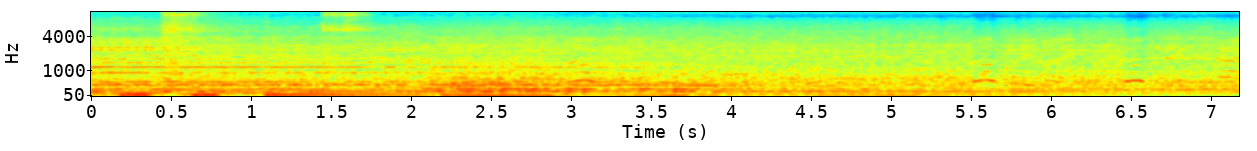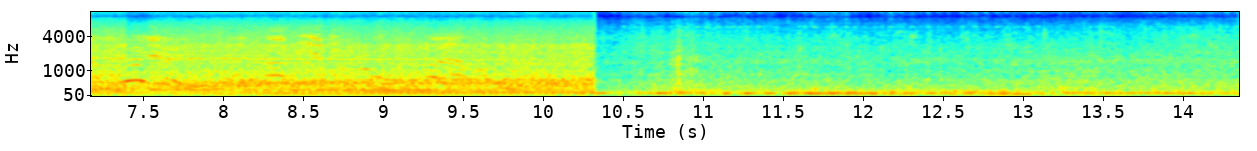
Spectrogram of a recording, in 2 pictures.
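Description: An outboard motor hums steadily, then drops to a low idle.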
